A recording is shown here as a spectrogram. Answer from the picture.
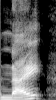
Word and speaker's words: knight: shining armor right the Knight because what happened was etymologically it broke down to kite that's why there's a silent k in front of the word Knight because they originally kites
